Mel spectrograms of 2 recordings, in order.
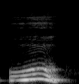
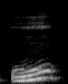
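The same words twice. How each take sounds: First: "U" held long, as one drawn-out ooo; long vowel. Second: Said in the usual way. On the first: Shown as a demonstration. Teacher showing diéresis, "U" lengthened. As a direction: stretch "U" to double length, falling. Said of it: "Simplemente van a alargar". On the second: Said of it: "En vez de decir U".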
